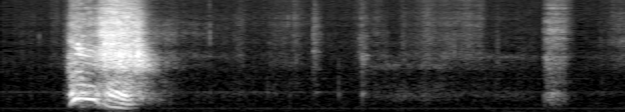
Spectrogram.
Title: Sneezing into tissues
